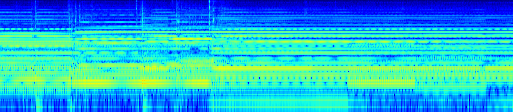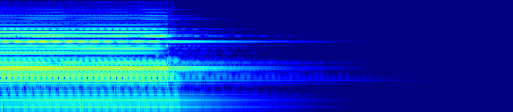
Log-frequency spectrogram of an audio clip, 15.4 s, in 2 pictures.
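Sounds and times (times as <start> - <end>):
Russian organ music: 0.0 - 12.0.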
